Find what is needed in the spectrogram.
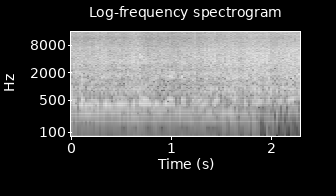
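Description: Water pouring down a concrete fountain chute into a pool, a steady rush. A long, drawn-out voice is held over it and stops near the end.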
